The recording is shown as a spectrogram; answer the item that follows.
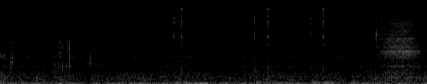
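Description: A handful of faint clicks from a computer mouse, most of them in the second half.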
